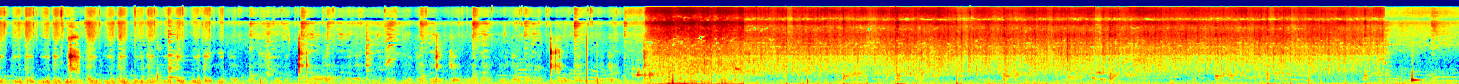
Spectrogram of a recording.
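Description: Hand-held grinding stone rolled and rocked on a flat stone slab (sil-batta) to grind spices, giving scattered scrapes and knocks. About ten seconds in, a sudden loud sizzle as chopped data shak stems go into hot oil with onions and green chillies in a karahi, frying steadily while they are stirred. The sizzle stops suddenly near the end.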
